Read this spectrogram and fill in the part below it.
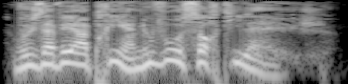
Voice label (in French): new spell, VOICES fr NARRATOR; Fate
